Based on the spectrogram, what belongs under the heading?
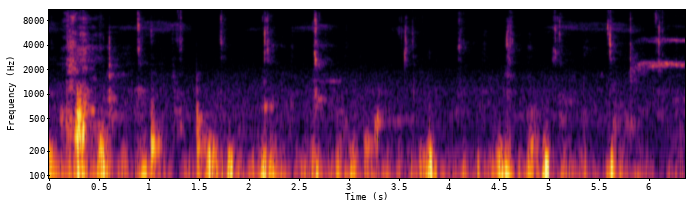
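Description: Close-miked mukbang eating sounds: chewing a mouthful of chicken curry by hand, with many irregular wet mouth clicks and smacks and a louder one just after the start.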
